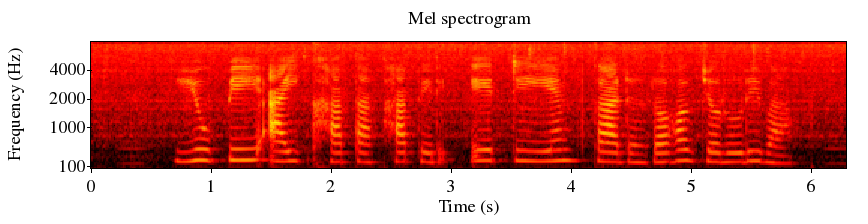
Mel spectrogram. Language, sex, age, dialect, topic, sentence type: Bhojpuri, female, <18, Southern / Standard, banking, question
